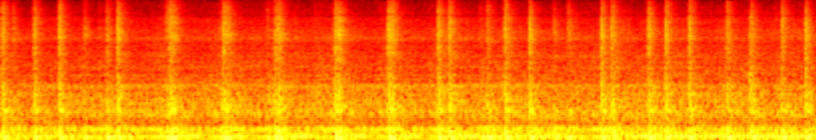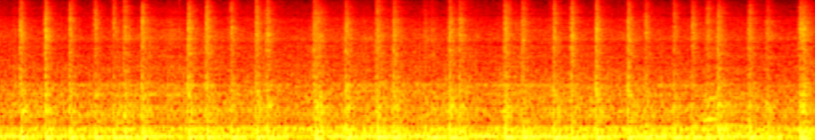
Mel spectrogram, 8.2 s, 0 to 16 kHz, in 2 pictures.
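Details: Arctic Cat 570 snowmobile, Japanese two-stroke engine, electric-started at minus 40 on new Varta AGM battery with full choke; crisp, fast idle with steady popping and even beat, no misses or stumbles; normal cold idle.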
